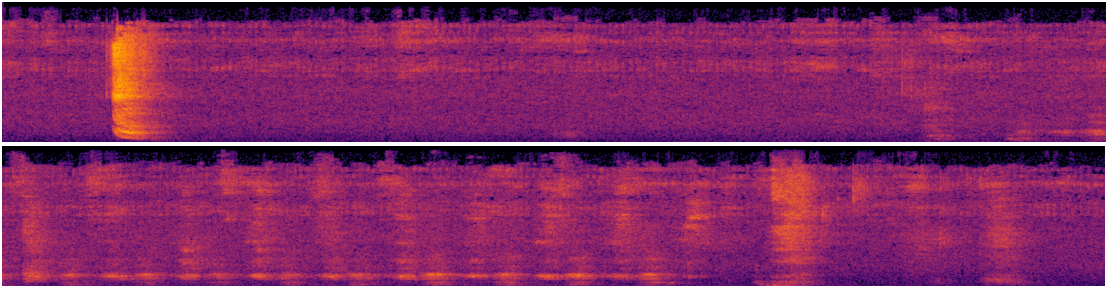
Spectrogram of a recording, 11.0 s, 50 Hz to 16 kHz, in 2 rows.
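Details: Labrador Retriever puppies aged five days, Belle's Christmas litter born October 15, 2023: a run of rhythmic, soft, pulsed whimpering grunts over about four seconds, framed by two sharp clicks.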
